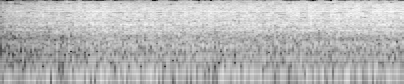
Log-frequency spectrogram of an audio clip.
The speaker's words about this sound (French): Il fait nuit noire quand l'hélicoptère se pose sur la pelouse de la Maison-Blanche.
